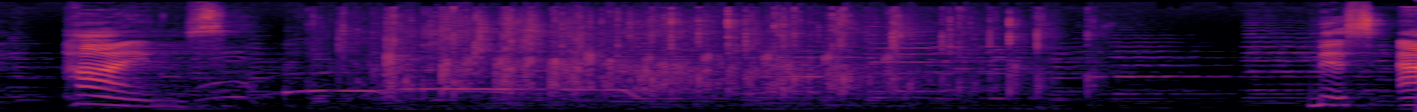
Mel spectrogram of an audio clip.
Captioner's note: audience cheers; audience applauds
